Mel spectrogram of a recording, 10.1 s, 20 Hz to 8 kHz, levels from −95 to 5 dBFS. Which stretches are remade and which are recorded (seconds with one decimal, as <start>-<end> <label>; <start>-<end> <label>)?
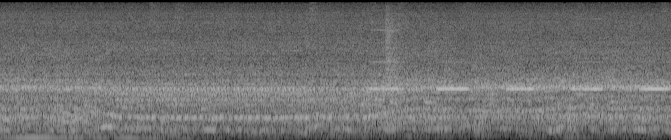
0.0-6.8 recorded; 6.8-7.7 remade; 7.7-10.1 recorded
